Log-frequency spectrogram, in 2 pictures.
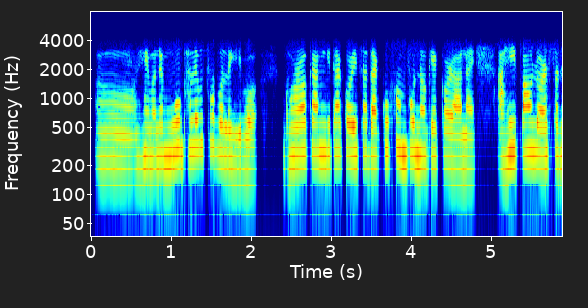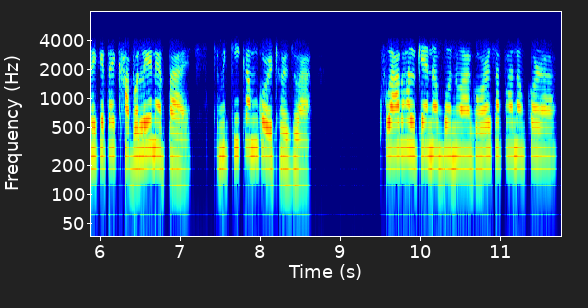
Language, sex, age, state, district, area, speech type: Assamese, female, 18-30, Assam, Golaghat, urban, conversation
